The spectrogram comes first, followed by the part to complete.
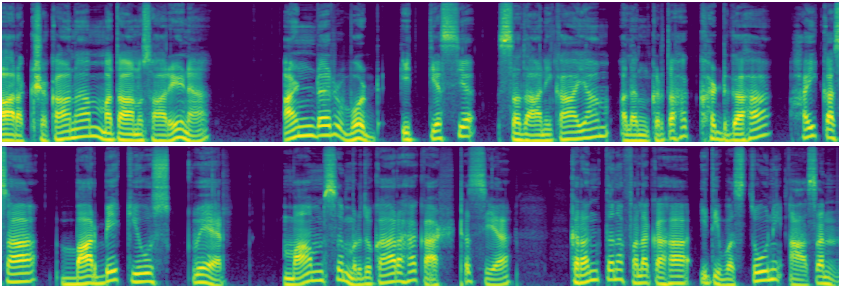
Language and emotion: Sanskrit, neutral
